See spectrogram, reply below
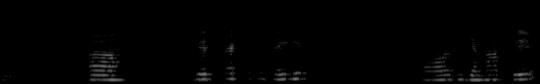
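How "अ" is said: ordinary talk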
